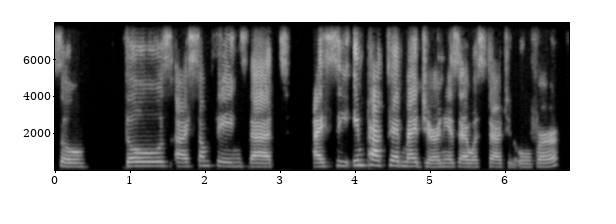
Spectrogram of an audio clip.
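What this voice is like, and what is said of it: Caribbean accent. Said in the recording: “you talk, it's like I feel like I'm in the Caribbean. So I'm relaxed when you talk.”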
